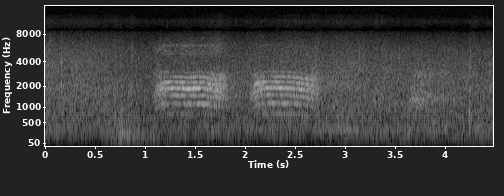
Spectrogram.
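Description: A bird calling: two loud, harsh cawing calls, each about two-thirds of a second long and a second apart, then a fainter third call near the end.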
